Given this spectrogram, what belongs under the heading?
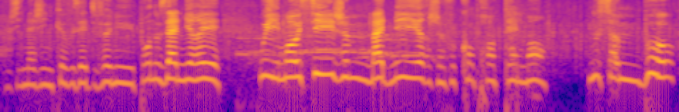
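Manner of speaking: loud, preening star voice; silly clown. Acted. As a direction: boast like a vain idol. Vain elf singer boasting.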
